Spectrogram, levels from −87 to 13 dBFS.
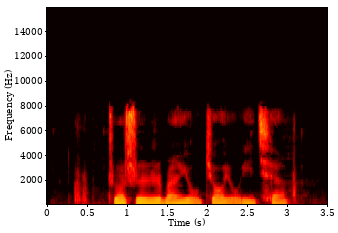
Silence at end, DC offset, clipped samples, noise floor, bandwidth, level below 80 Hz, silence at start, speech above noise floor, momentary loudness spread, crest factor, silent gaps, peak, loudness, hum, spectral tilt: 0.4 s; under 0.1%; under 0.1%; -54 dBFS; 8.4 kHz; -68 dBFS; 0.35 s; 26 dB; 9 LU; 14 dB; none; -16 dBFS; -29 LUFS; none; -3.5 dB/octave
